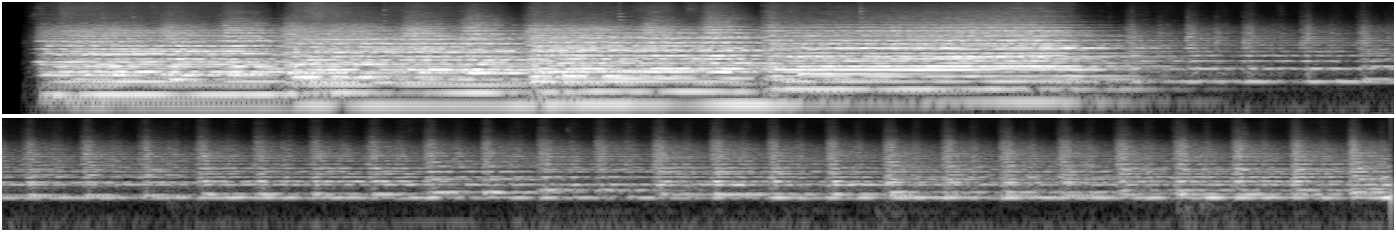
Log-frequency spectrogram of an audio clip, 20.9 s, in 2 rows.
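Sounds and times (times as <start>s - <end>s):
fanfare: 0.3s - 8.9s.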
